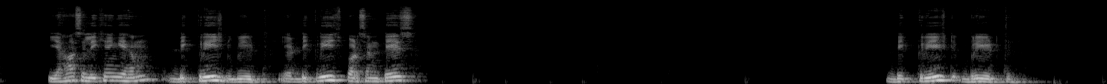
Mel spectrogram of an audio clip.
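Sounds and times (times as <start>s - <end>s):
marker scratching on whiteboard: 4.2s - 8.8s, 10.3s - 11.0s.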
